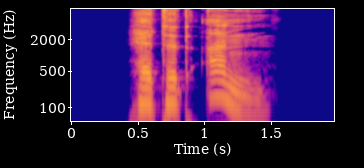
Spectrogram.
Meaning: second-person plural subjunctive II of anhaben
- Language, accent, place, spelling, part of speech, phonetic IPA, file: German, Germany, Berlin, hättet an, verb, [ˌhɛtət ˈan], De-hättet an.ogg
